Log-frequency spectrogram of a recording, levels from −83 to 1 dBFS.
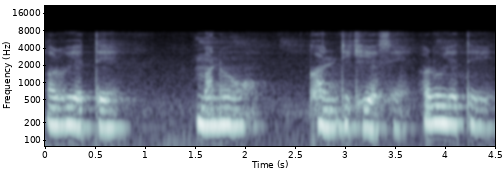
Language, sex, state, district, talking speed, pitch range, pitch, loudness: Nagamese, female, Nagaland, Dimapur, 105 wpm, 170-185 Hz, 180 Hz, -15 LUFS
